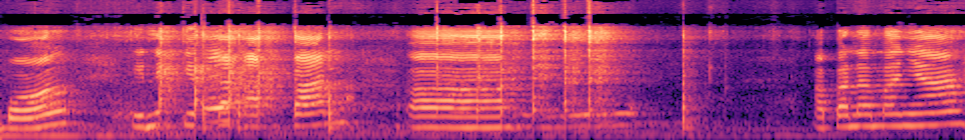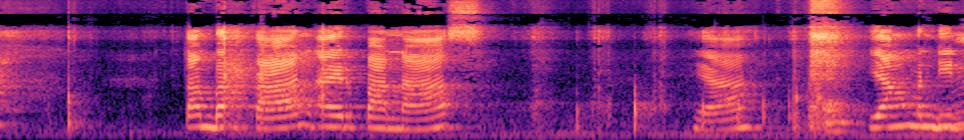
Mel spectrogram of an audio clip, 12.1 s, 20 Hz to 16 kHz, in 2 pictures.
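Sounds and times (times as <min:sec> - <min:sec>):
plastic spatula knocking bowl: 0:00.9 - 0:04.5.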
